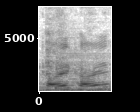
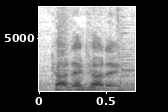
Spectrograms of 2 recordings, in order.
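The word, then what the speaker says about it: kare-kare: Kare kare? Can you tell it again? Kare kare.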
